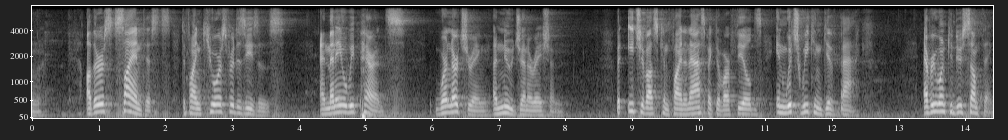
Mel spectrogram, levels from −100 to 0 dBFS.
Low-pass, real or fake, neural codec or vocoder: 7.2 kHz; real; none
